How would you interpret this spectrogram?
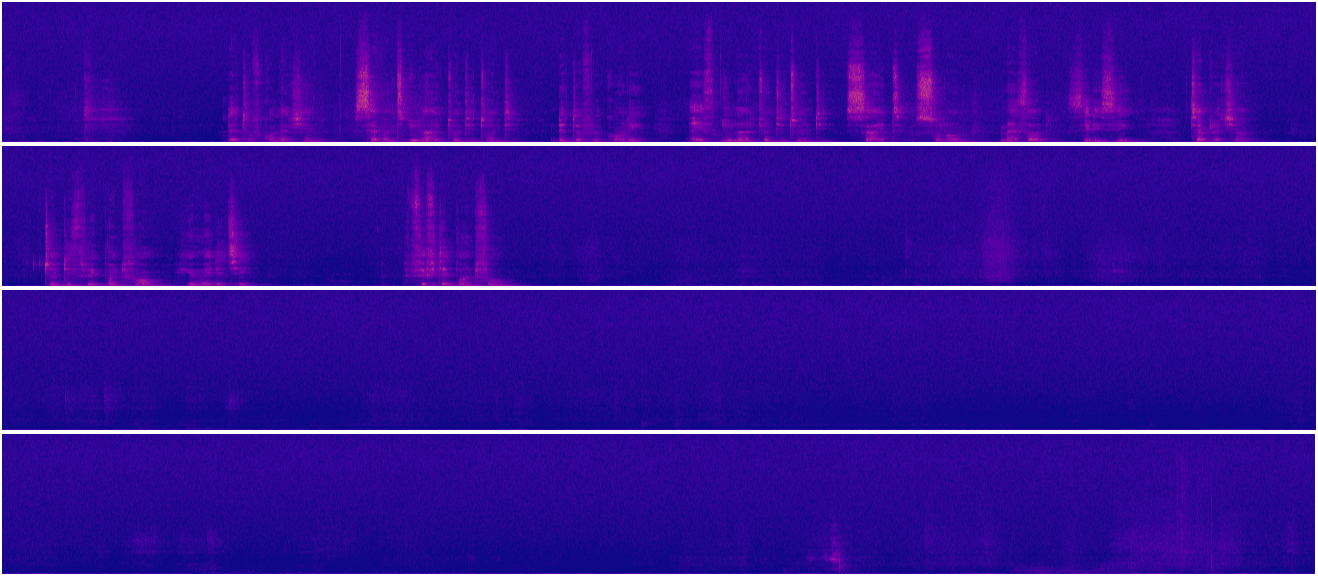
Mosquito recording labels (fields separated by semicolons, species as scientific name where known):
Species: no mosquito; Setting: cup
